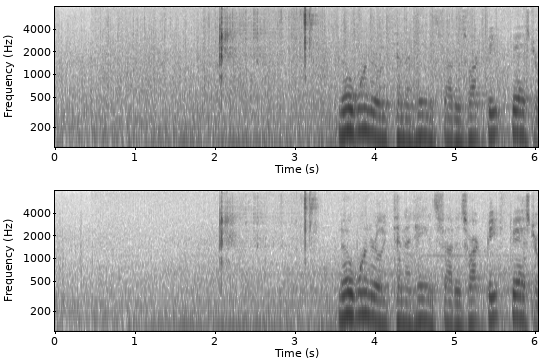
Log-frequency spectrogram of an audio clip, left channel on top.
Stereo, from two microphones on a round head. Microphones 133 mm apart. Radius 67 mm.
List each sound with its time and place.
2.0 s tearing paper: 75° left (ahead or behind), 2.5 m
3.5 s a man speaking: 55° right (ahead or behind), 1.3 m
